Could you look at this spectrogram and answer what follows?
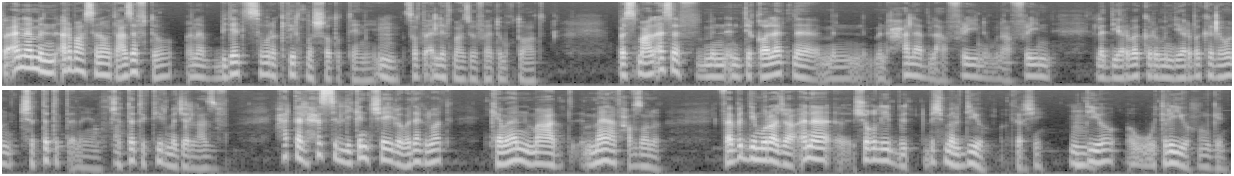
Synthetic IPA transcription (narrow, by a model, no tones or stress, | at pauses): fa̰ʔanamɪnʔɑɾˤbaʕsanawaːt̪ʕazaft̪ʊʔa̰nabɪd̪aːjat̪ɪ̥sːawɾˤɑkt̪iːɾt̪nɑʃːɑt̪ˤt̪ˤjaʕnḭsˤɑːɾˤt̪ʔalːɪfmaʕzʊːfaːt̪wmɑqt̪uːʕɑːt̪ | b̥asːmaʕalʔasafmɪnʔɪ̰nt̪ɪqɑːlaːt̪namɪ̰nmɪ̰nħalabɪlʕa̰fɾiːnw̰mɪ̰nʕa̰fɾiːn | lad̪ɪjɑːɾˤbakɑɾwmɪnd̪jɑːɾˤbakɑɾˤlhoːnt̪ʃat̪ːat̪t̪ʔa̰na̰jaʕnit̪ʃat̪ːat̪k̚t̪iːɾmad͡ʒaːlɪlʕazf | ħat̪ːalħɪsːʔɪlːikʊnt̪ʃajlubɪd̪aːkɪlwaʔt̪ | kamaːnmaʕad̪maʕt̪ħɑfzˤuːna | fabɪd̪ːimʊɾˤɑːd͡ʒaʕa̰ʔa̰naʃʊɣlibbɪʃmald̪ɪjoʔakt̪ɑɾˤʃḭː | d̪ɪjo̰w̰t̪ɾiːjomʊmkɪn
